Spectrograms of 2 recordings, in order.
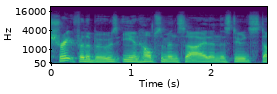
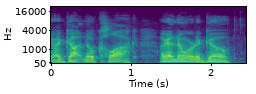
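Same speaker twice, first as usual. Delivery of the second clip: put-on drunk slur, slower. Recounting a bar scene, imitating Ian's drunk slurring. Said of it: "talking shit and and slurring".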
